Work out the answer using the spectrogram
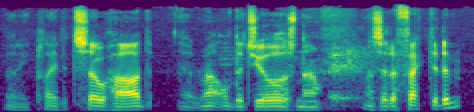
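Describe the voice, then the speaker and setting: A man's voice: low voice, flat delivery, fairly quick, creaky. A man giving casual, conversational snooker commentary, reacting to the shots. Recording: loud crowd noise in arena.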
